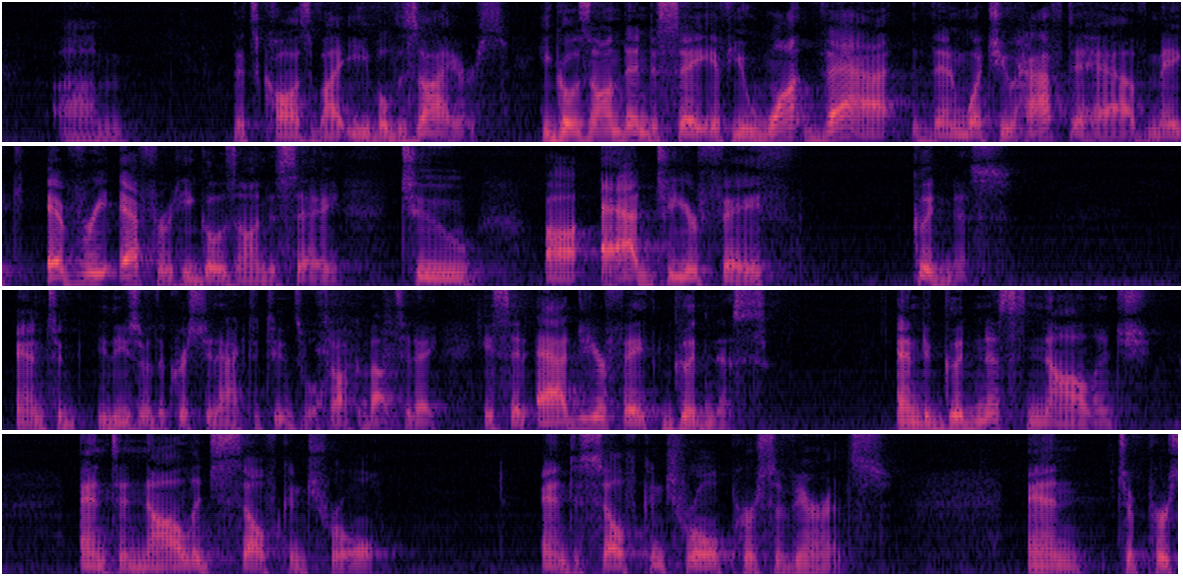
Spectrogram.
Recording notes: I gave this message to our church in Santa Cruz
